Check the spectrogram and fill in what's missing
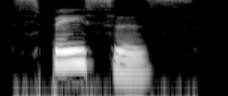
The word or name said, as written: spaces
